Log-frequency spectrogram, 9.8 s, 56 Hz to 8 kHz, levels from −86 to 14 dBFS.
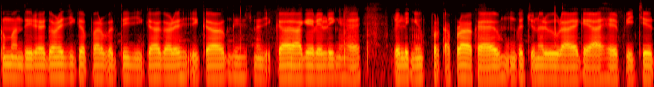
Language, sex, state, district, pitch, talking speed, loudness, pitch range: Hindi, male, Uttar Pradesh, Gorakhpur, 100 Hz, 165 wpm, -27 LUFS, 95-100 Hz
